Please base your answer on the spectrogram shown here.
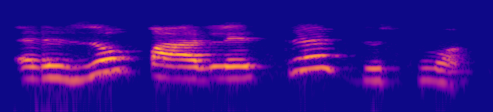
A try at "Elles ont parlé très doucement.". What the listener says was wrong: Good for you.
